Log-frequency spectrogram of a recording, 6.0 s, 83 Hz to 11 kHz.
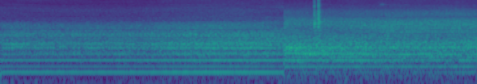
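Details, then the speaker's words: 2012 Camaro rebuilt engine idling after radiator repair, temperature rising, antifreeze smell and slight drip: electric fans hold a steady, even whirring drone over the engine; cooling fans running normally. "Yep, it's starting to get hot. Fan's still running."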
